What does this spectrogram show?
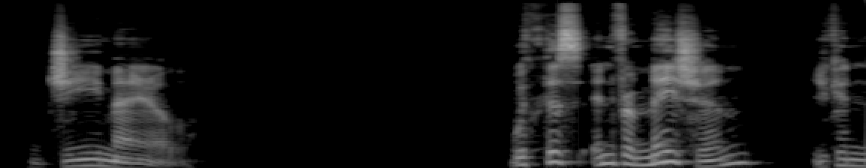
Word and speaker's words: Gmail: Notice the pronunciation of G in Gmail. Gmail.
